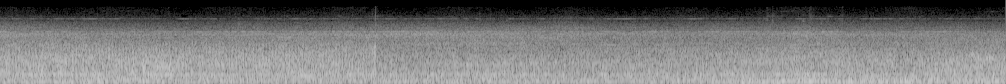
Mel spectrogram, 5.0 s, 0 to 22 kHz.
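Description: A Qantas airliner departs runway 01 right at Brisbane Airport, bound for Melbourne, heard as a steady, distant broadband engine roar throughout.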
